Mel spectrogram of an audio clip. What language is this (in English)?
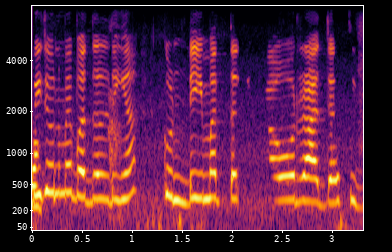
Punjabi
